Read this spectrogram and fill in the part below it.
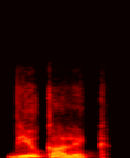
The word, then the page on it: bucolic: Indian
